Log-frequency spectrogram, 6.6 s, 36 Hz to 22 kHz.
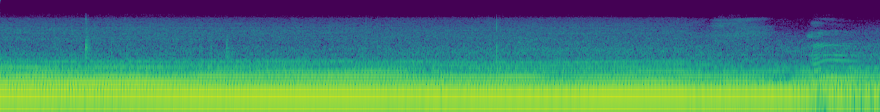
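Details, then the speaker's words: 2007 Nissan 350Z HR (VQ V6) with single cat-back exhaust, oil good: steady, even low hum settling into cold idle with smooth unchanging rhythm, no knocks or ticks; engine sounds solid. "Oil's good. Hear the cold start."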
